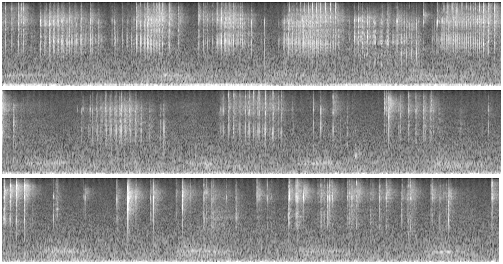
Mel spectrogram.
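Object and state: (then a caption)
Plastic wide-tooth comb. Long acrylic nails scratch and flick across the teeth of a hand-sized, solid, cream marbled plastic wide-tooth comb held in the other hand. The result is quick, bright, rattling scratches in uneven bursts over a faint low hum.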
